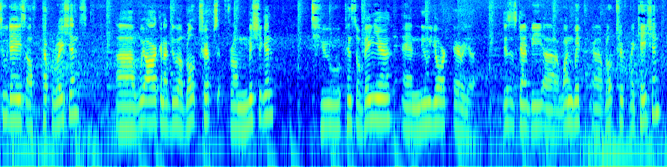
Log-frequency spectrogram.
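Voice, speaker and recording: A man speaks at a fairly slow pace with ordinary pitch variation, clear music playing in the background. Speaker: road trip vlogger. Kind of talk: casual vlog chat. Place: street. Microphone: phone near.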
